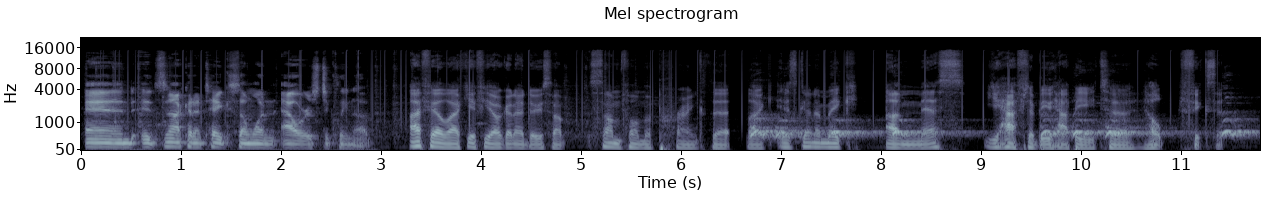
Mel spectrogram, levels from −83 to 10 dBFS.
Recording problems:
animal sounds; loud; throughout; 4 dB below the speech
crackle, like an old record; faint; 20 dB below the speech

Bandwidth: 14.5 kHz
